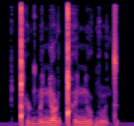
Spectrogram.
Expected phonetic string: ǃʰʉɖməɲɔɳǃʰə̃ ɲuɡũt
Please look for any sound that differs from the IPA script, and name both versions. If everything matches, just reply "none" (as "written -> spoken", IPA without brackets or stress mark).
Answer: none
